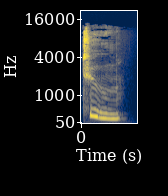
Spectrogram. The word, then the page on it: tomb: British English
